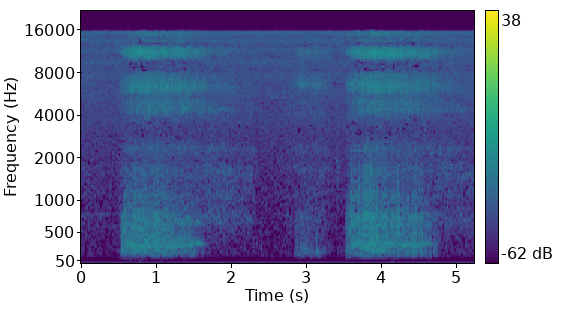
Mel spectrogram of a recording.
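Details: Two long, rough, rasping inhalations with a softer breath between, from a small sleeping animal; snoring.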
